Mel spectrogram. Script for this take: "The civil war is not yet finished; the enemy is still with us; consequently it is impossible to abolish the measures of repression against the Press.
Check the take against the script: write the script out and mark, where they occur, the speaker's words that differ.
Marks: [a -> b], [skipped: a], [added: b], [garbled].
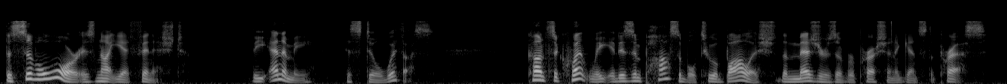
"The civil war is not yet finished; the enemy is still with us; consequently it is impossible to abolish the measures of repression against the Press.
